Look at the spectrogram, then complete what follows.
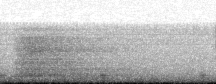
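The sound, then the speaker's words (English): A single long, deep breath drawn in during a breathing exercise to clear the mind, a steady airy rush lasting a couple of seconds with no talking. “Right, you can close your eyes take a deep breath in”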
